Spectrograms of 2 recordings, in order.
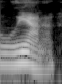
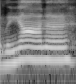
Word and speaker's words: Leanna: But me, the way my family pronounces it and the way I pronounce it is Leanna. Leanna. Some people say Liana. Some people say Leanna.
